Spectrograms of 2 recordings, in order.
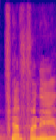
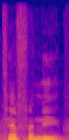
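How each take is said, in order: First: The name is said in an unloving tone. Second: The name is said in a loving tone. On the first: The speaker calls it wrong. "That didn't come across very loving in that way" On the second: The speaker calls it right. "and love"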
